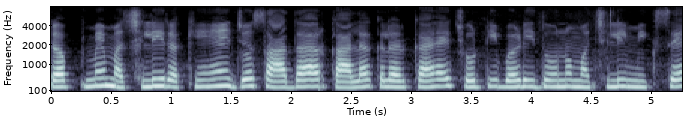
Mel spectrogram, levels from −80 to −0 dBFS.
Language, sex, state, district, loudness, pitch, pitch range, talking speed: Hindi, female, Bihar, Katihar, -15 LUFS, 225 Hz, 215-235 Hz, 215 wpm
